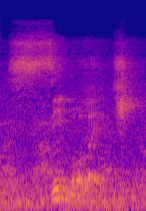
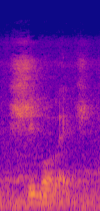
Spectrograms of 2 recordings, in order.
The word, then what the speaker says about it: Chibolete: o vocabulário correto e o vocabulário que eles usava era simbolete e por causa disso naquele dia 42 mil pessoas fugitivas foram degoladas foram mortas porque eles não puderam pronunciar corretamente chibolete por isso fica aí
